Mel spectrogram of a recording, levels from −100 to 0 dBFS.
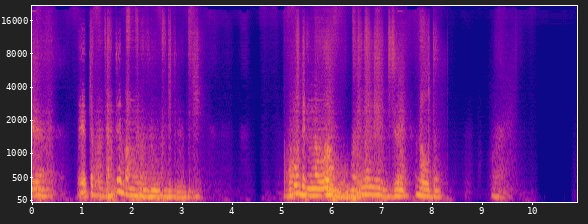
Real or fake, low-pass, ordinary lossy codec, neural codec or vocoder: fake; none; none; codec, 44.1 kHz, 0.9 kbps, DAC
